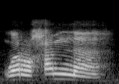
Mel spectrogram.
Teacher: ro sukun yang sebelumnya hurufnya berharakat fathah, maka ro sukun di sini dibaca tebal ya, atau tafkhim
